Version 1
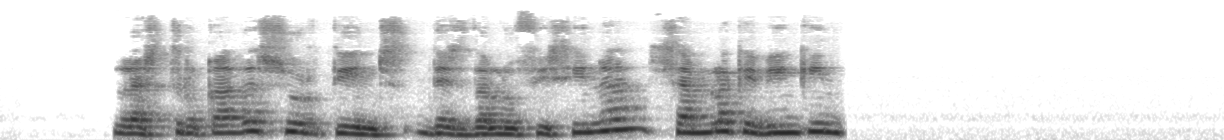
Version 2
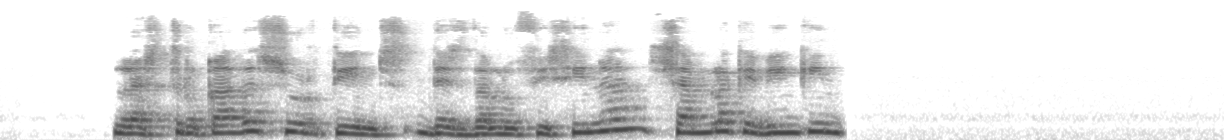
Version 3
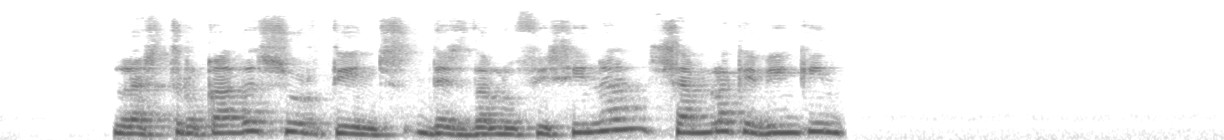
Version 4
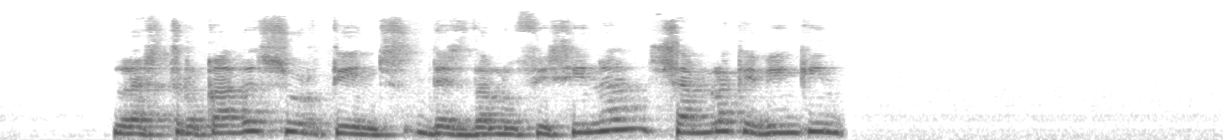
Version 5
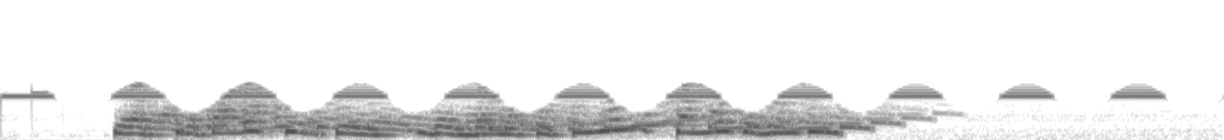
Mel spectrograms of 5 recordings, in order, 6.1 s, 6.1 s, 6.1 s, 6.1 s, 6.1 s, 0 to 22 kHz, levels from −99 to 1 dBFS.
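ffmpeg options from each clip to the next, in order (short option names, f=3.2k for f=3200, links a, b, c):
-af "acompressor=threshold=-29dB:ratio=5"
-af "equalizer=f=76:t=o:w=0.82:g=6.5,volume=-7.5dB"
-af "aecho=1:1:7.1:0.34,acompressor=threshold=-44dB:ratio=1.5,volume=5dB"
-filter_complex "[0:a]aeval=exprs='val(0)+0.00562*sin(2*PI*1300*n/s)':c=same,asplit=5[a][b][c][d][e];[b]adelay=155,afreqshift=130,volume=-9dB[f];[c]adelay=310,afreqshift=260,volume=-17.4dB[g];[d]adelay=465,afreqshift=390,volume=-25.8dB[h];[e]adelay=620,afreqshift=520,volume=-34.2dB[i];[a][f][g][h][i]amix=inputs=5:normalize=0,afftfilt=real='re*lt(b*sr/1024,750*pow(1900/750,0.5+0.5*sin(2*PI*1.8*pts/sr)))':imag='im*lt(b*sr/1024,750*pow(1900/750,0.5+0.5*sin(2*PI*1.8*pts/sr)))':win_size=1024:overlap=0.75,volume=-1dB"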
